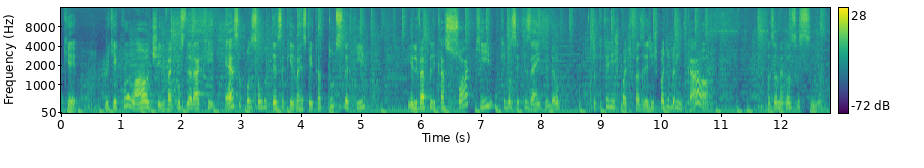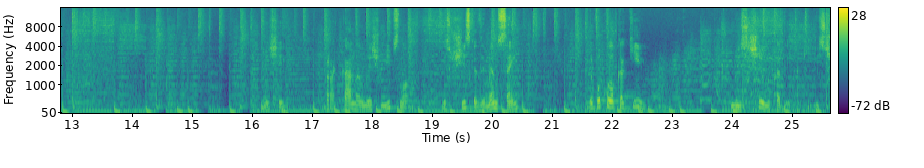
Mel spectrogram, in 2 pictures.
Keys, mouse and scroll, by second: 16.7 ctrl+z, 19.9-21.0 typing.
